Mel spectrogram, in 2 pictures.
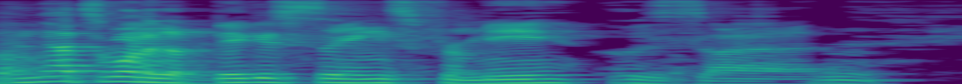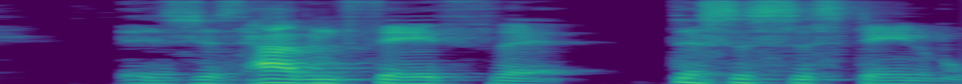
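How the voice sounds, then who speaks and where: Lively intonation from a medium-pitched male voice, with audible room echo. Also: moderate pace. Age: 30s. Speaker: landscape contractor. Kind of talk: casual interview chat.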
